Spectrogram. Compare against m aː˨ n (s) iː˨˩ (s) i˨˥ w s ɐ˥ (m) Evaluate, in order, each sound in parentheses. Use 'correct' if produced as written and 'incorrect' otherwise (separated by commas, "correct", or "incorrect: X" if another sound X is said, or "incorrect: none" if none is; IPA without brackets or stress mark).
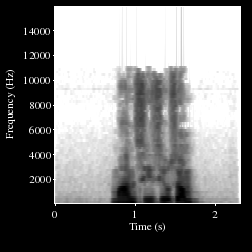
correct, correct, correct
